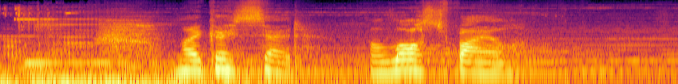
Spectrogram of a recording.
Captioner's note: sigh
